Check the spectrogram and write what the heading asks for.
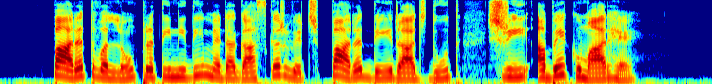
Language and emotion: Punjabi, neutral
